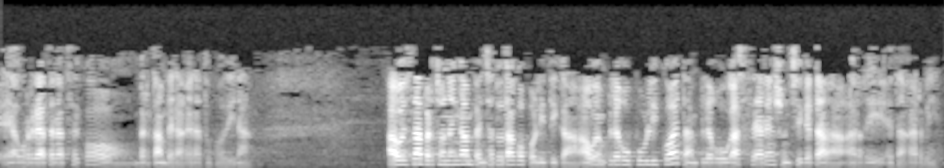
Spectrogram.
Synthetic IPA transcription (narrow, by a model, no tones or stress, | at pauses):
awre̞ɾat̪e̞ɾat͡se̞ko̞βe̞ɾt̪ambe̞ɾaɣ̞e̞ɾat̪uko̞ð̞iɾa | awe̞zd̪ape̞ɾt͡so̞ne̞ŋɡampe̞nt͡ʃat̪ut̪ako̞po̞lit̪ikaʔa̰we̞mple̞ɣ̞upuβlikoae̞t̪ae̞mple̞ɣ̞uɣast̪e̞aɾe̞nsunt͡sike̞t̪aða̰ʔa̰ɾɣiḛt̪aɣ̞aɾβ̞i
